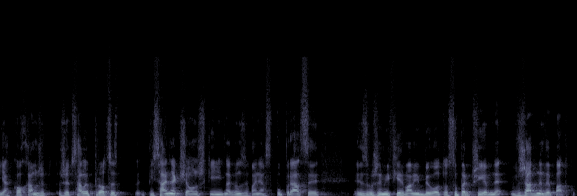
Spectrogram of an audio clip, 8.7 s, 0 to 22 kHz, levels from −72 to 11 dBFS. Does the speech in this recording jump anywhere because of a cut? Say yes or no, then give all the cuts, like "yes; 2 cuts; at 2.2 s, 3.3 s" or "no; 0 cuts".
no; 0 cuts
